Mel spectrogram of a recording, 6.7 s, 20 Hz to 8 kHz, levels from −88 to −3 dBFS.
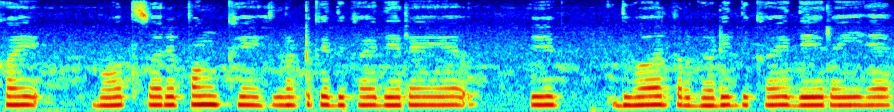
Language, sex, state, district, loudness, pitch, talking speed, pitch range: Hindi, female, Rajasthan, Bikaner, -14 LUFS, 215 Hz, 150 wpm, 215-220 Hz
